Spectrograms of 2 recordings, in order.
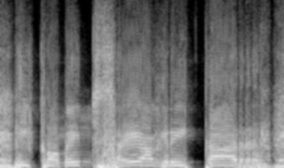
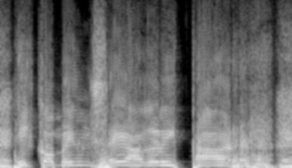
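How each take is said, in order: Both takes have the same delivery.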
